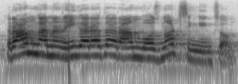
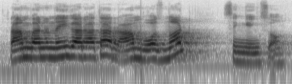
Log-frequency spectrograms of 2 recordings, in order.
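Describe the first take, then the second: No difference in how they are said.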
